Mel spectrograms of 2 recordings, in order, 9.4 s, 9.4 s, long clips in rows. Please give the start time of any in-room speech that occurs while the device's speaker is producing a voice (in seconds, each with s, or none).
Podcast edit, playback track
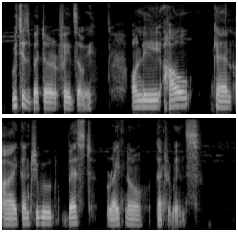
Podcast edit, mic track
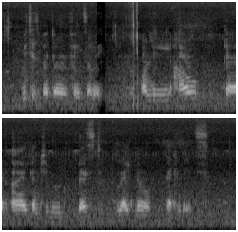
none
